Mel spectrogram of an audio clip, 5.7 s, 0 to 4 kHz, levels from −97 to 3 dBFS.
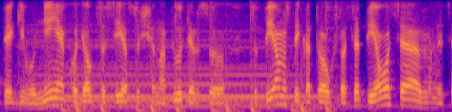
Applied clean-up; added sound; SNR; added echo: none; Bowed string instrument + Drum / Drum kit; 11 dB; none.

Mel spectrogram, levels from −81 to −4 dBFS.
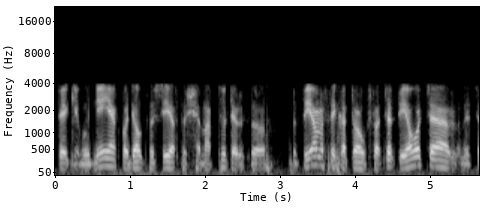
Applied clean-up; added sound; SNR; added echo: neural diffusion model UNIVERSE++.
